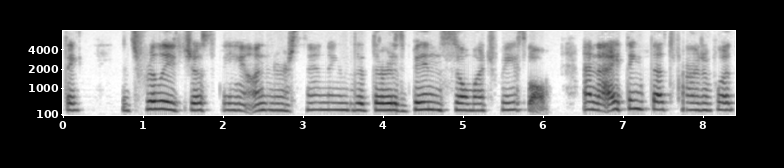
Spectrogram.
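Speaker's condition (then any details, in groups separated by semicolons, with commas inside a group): ALS; Columbia University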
